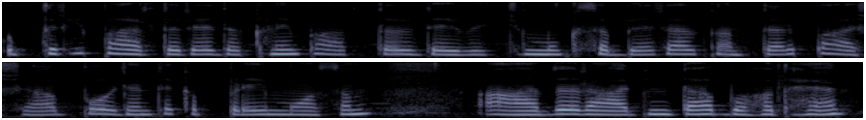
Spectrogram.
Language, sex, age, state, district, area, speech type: Punjabi, female, 18-30, Punjab, Fatehgarh Sahib, rural, spontaneous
